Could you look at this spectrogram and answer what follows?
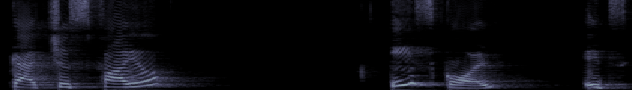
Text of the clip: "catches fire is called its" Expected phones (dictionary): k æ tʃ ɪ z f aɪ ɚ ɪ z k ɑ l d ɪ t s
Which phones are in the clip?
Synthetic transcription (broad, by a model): k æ tʃ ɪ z f aɪ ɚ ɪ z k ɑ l ɪ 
